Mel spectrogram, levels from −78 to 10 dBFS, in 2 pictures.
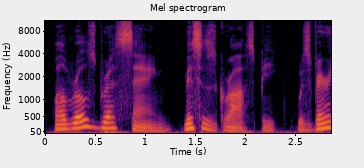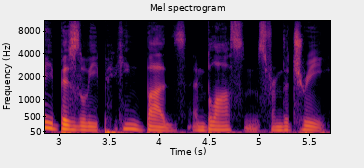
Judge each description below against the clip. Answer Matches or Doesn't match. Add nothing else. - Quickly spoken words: Doesn't match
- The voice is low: Matches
